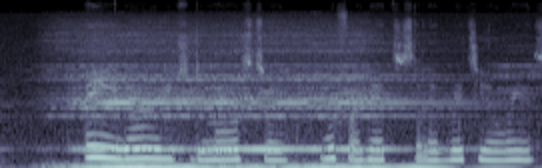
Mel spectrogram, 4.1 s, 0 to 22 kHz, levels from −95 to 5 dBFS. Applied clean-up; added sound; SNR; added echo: none; Glass; -3 dB; none.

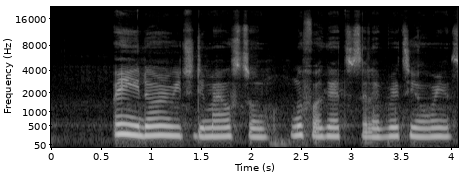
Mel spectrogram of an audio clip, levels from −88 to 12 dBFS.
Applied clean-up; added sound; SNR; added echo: none; none; none; none.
